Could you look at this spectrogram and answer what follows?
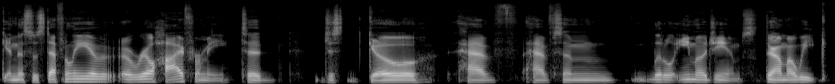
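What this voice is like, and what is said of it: Tired, lower-pitched voice. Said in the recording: “I'm getting tired because my voice is getting lower”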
